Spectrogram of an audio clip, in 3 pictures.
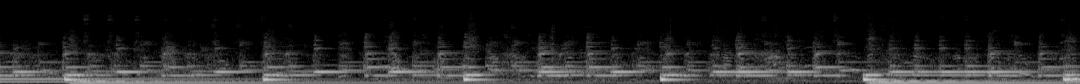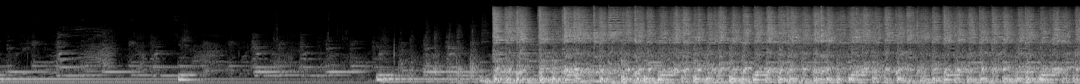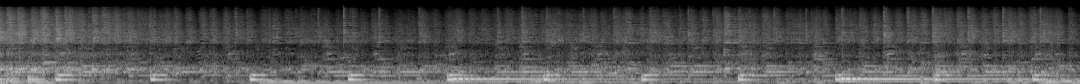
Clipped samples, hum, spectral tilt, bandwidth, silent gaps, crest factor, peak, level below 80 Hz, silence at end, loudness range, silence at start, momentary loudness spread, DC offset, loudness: under 0.1%; none; -4.5 dB/octave; 16 kHz; none; 20 dB; 0 dBFS; -34 dBFS; 0 s; 13 LU; 0 s; 16 LU; under 0.1%; -20 LUFS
